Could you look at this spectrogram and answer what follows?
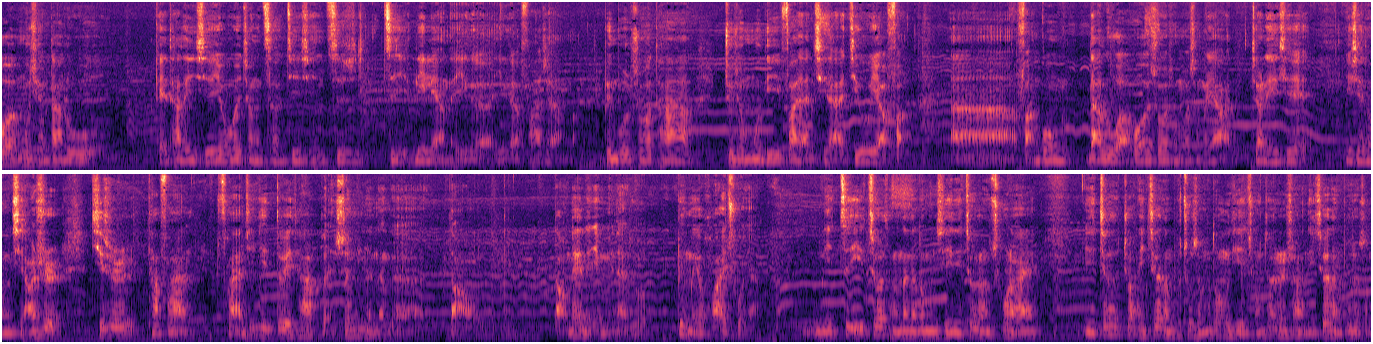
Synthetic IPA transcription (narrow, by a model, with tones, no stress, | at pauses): ɔ˥mu˥˩t͡ɕʰjɛ˧˥nt̪a˥˧lu˥˩ | ke˨˩ɪt̪ʰa˥d̪ə˨˧i˥˩ɕjɛ˥jo˥ʊxwe˥˧ɪʈ͡ʂɤ˥˧ŋt͡sʰɤ˥˧t͡ɕi˥˩nɕi˧˥ŋt͡sɹ̩˥˩t͡ɕt͡sɹ̩˥˩t͡ɕḭ˨˩li˥˧ljɑ̰˥˩ŋd̪ə̰˩ḭ˧˥ɡə̰˧ḭ˧˥ɡə˧fa˥ʈ͡ʂa̰˨˩nmɐ̰˦ | pi˥˩ŋpu˧˥ʂɻ̩˥˩ʂwɔ˥t̪ʰa˥ | t͡ɕjo˥˧ʊjʊ˥˧ŋmu˥˧t̪i˥˩fa˥ʈ͡ʂa̰˨˩˥nt͡ɕʰi˨˩la˧˥ɪt͡ɕjo˥˧ʊjɑ˥˩ʊfa˧˥ | ə̰˧˩fɑ̰˧˥ŋkʊ˥ŋt̪a˥˧lu˥˩ɐ˩xwɔ˥˩ʈ͡ʂə˨˩ʂwɔ˥ʂə˧˥nmə˧ʂə˧˥nmə˧jɑ˥˩ŋʈ͡ʂe˥˧ɑ˥˩ŋd̪ə˧i˥˩ɕjɛ˥ | i˥˩ɕjɛ˥t̪ʊ˥ŋɕi˨˩ə̰˞˧˥ʂ̬ɻ̩˥˩ | t͡ɕʰi˧˥ʂɻ̩˧˥t̪ʰa˥fa˥ʈ͡ʂn | fa˥ʈ͡ʂa̰˨˩nt͡ɕi˥nt͡ɕi˥˧t̪we˥˩ɪt̪ʰa˥pə̰˨˩nʂə˥nd̪ə˨na˥˩ɡə̰˩ | t̪ɑ̰˨˩˦ʊ | t̪ɑ˨˩ʊne˥˩ɪd̪ə˩jɛ̰˧˥nmi˧˥nla̰˧˥ɪʂwɔ̰˥ | pi˥˩ŋme˧˥ɪjo˨˩xwa˥˧ɪʈ͡ʂʰṵ˥˩ja̰˩ | ni˨˩t͡sɹ̩˥˩t͡ɕi˨˩ʈ͡ʂʰɤ˥t͡sʰɤ˧˥ŋna˥˩ɡə˩t̪ʊ˥ŋɕ̬i˨˩ni˨˩ʈ͡ʂɤ˥t͡sʰɤ˧˥ŋʈ͡ʂʰu˥la˧˥ɪ | ni˨˩ʈ͡ʂə˥˧ʈ͡ʂʊ˥˩ni˨˩ʈ͡ʂʰt̪ʰɤ˧˥ŋpu˧˥ʈ͡ʂʰu˥˩ʂ̬ə˧˥mə˧t̪ʊ˥ŋɕ̬i˩t͡sʰʊ˧˥ŋʈ͡ʂɤ˥˧ŋʈ͡ʂɻ̩˥˧ʂɑ˥˩ŋni˨˩ʈ͡ʂʰɤ˥t͡sʰpu˧˥ʈ͡ʂʰu˥˩ʂə˧˥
